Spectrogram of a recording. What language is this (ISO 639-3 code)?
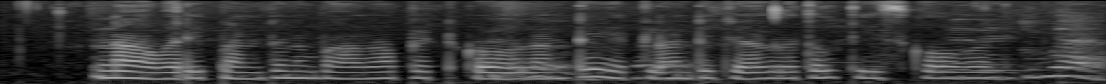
tel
